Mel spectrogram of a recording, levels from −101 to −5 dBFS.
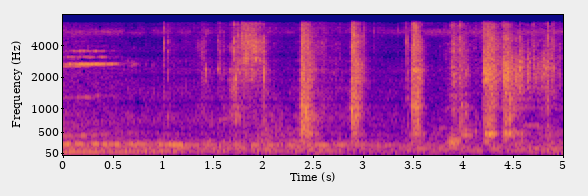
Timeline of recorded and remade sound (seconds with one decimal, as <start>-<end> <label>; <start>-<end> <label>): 0.0-0.6 recorded; 0.6-3.6 remade; 3.6-5.0 recorded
